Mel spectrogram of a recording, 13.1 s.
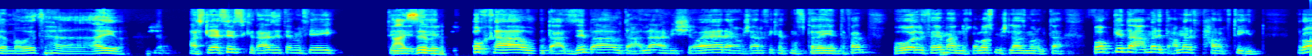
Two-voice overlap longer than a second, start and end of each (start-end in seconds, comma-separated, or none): none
